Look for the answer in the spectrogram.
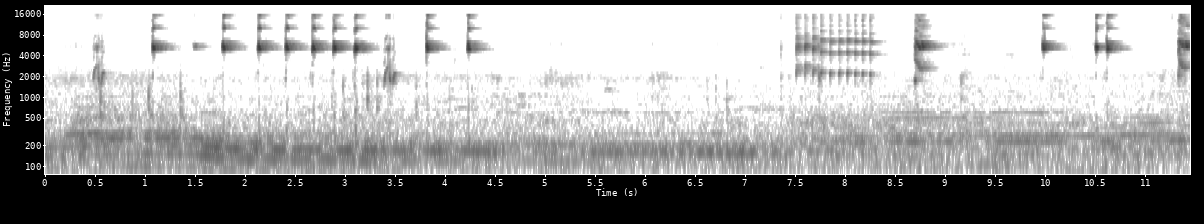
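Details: Lovebird lure for a runaway bird: bursts of rapid sharp high chirps, a pause, then a buzzy trill and several more isolated piercing notes.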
